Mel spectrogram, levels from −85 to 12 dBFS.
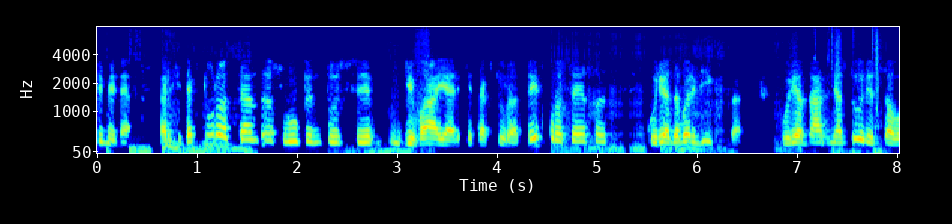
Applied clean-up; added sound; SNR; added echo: classical method spectral subtraction.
